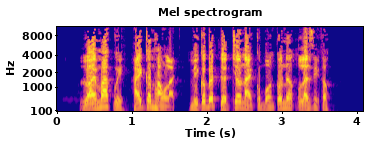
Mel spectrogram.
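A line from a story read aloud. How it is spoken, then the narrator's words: Harsh shout, young woman. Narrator (Vietnamese): Cô nương bịt mặt gần giọng quát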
